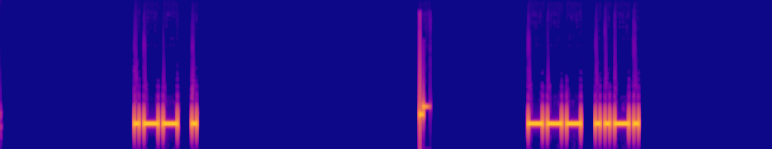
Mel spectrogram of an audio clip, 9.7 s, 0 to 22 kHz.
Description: Morse code, heard as a keyed tone, about 20 wpm, 700 Hz. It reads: WE OF
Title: 4x Word-Spacing - Sets of 2 Words - 20wpm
